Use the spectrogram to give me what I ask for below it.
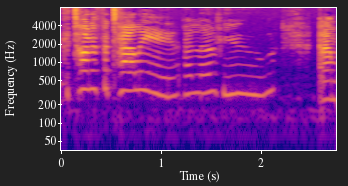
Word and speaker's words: Fatale: I can tell you one thing it's not fatali my name is not Katana fatali it's Katana fatal you can say fatal or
